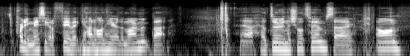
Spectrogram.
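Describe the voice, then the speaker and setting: An Australian man with an informal, laid-back manner, talking casually through a hands-on product review. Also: fairly high pitch. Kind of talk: casual hands-on vlog narration. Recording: clearly noisy amateur vlog audio.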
